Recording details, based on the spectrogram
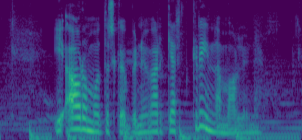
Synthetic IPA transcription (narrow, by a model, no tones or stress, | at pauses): iʔaːwɾamoːt̪askœɥpɪnʏvaɾcɛr̥t̪kɾiːnama̰ːwlɪ̰nʏ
